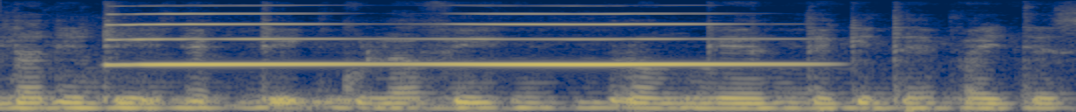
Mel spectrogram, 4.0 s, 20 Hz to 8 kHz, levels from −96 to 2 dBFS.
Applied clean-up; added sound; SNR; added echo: none; Wind instrument, woodwind instrument; -5 dB; reverberation time 2.4 s.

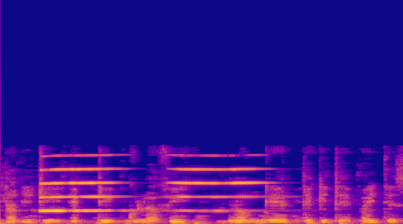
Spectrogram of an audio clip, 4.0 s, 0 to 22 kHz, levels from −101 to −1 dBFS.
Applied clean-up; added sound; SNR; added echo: classical method WPE with log-MMSE.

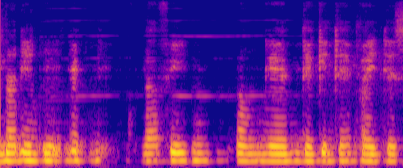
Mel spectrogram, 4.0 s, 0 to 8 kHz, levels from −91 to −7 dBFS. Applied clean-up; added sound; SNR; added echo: neural mask model DeepFilterNet 3.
